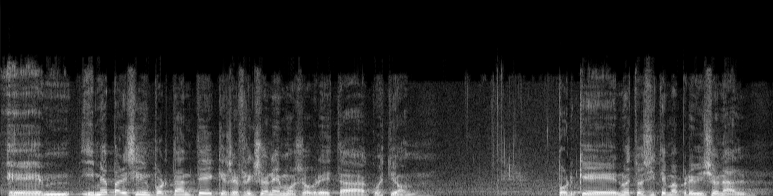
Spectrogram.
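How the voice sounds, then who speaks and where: Over noticeable background noise, a man speaks with a high pitch and lively intonation. His pace is moderate. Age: 60s. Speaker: judge. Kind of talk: lecture. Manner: halting.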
